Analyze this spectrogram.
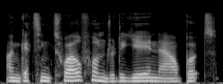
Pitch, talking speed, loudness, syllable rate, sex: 155 Hz, 215 wpm, -18 LUFS, 5.4 syllables/s, female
